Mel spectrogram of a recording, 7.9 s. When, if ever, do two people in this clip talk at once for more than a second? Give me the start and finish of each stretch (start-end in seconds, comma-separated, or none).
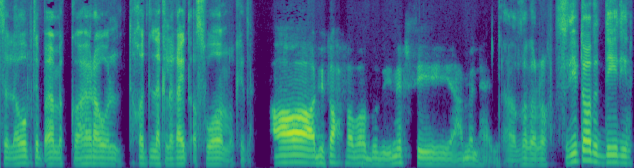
none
